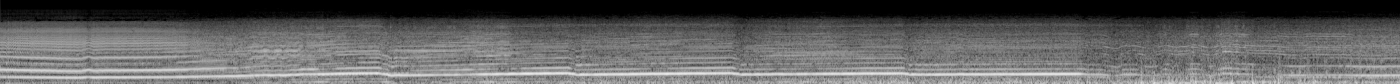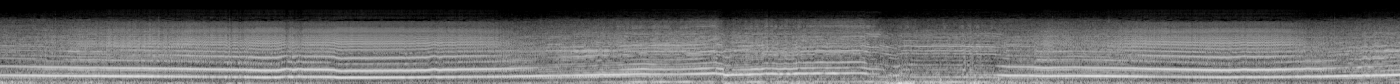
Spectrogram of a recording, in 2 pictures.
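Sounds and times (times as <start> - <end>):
motorcycle engine revving: 0.0 - 28.0
wind rush: 7.4 - 17.0.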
